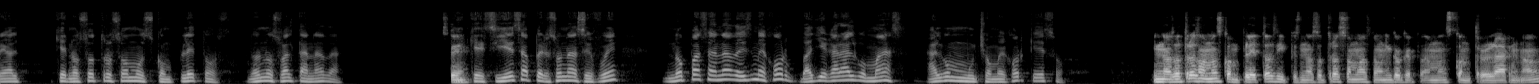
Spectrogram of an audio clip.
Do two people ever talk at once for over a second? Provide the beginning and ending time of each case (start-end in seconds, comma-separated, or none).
none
